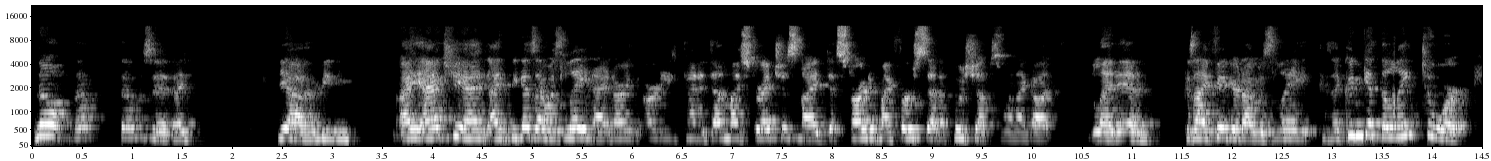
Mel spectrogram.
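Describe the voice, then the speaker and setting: A woman with a slightly high voice speaks casually as a class participant. Her audio is strongly echoey, like an online call from a reverberant room. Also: fairly even intonation, normal speed, a little mellow. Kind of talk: casual chat.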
